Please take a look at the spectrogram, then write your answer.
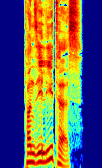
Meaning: tonsillitis
- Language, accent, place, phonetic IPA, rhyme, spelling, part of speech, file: German, Germany, Berlin, [tɔnzɪˈliːtɪs], -iːtɪs, Tonsillitis, noun, De-Tonsillitis.ogg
